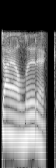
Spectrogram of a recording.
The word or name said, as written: dialytic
